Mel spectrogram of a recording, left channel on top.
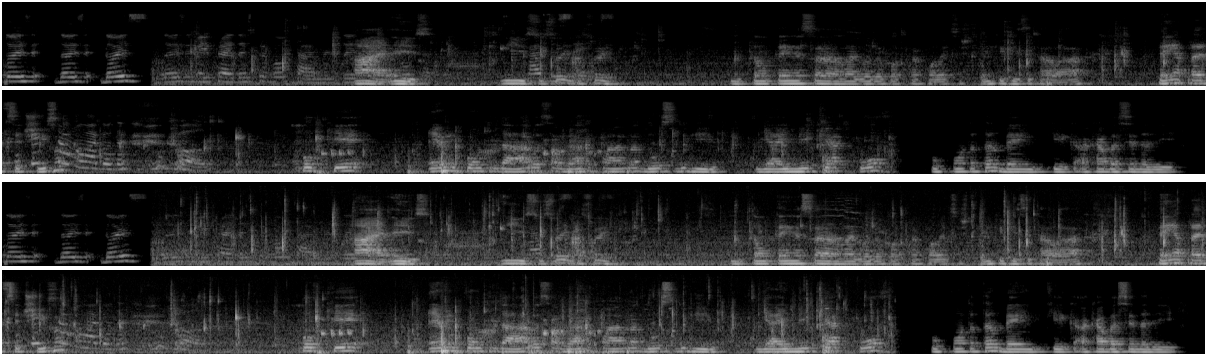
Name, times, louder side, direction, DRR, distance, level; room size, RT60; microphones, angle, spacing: voice 1, 0.0-4.3 5.3-6.0 12.2-14.2 14.9-15.1, left 1 dB, 15° left, 0.7 m, -41 dB
sound 1, 1.5-21.0, right 7 dB, 65° right, 0.3 m, -38 dB
voice 2, 3.5-4.3 5.0-6.2 7.0-11.2 11.6-12.7 15.0-15.8 16.3-19.3 19.6-21.0 21.3-23.8, right 2 dB, 40° right, 0.7 m, -31 dB
5.2 x 2.8 x 2.7 m
head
